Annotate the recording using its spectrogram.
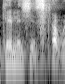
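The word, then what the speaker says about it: γένεσις: 영어로는 제네시스라고 하는데 이것이 그리스어에는 게네시스예요. 똑같은 그 철자로 쓰는데 읽기는 게네시스라고 읽어요.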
